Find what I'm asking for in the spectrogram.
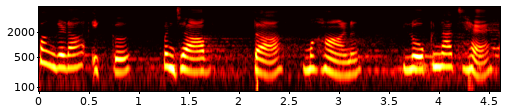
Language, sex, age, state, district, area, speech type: Punjabi, female, 18-30, Punjab, Sangrur, rural, spontaneous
